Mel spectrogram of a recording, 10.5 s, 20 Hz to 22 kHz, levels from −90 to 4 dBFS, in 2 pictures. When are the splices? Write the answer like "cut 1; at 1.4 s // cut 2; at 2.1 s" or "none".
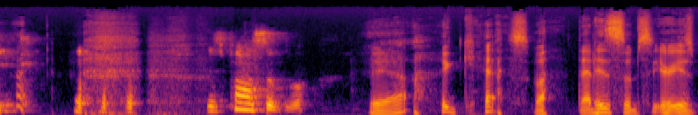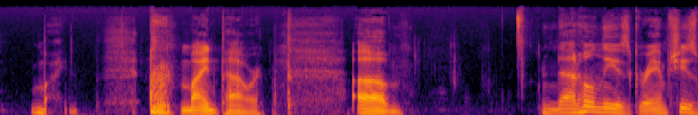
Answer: none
